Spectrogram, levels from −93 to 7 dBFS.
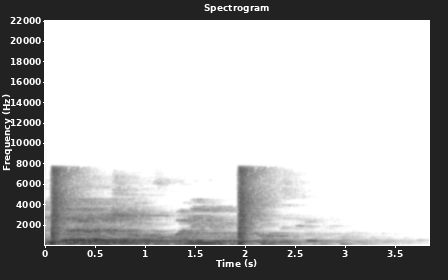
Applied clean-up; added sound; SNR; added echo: classical method WPE with log-MMSE.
